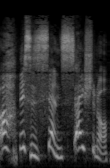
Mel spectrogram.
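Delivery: high-pitched, bad Australian accent.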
